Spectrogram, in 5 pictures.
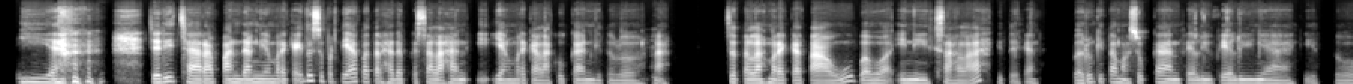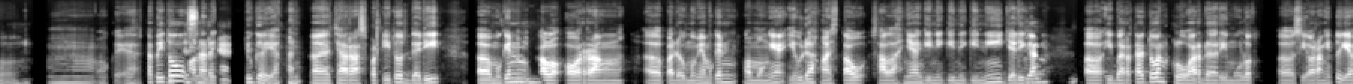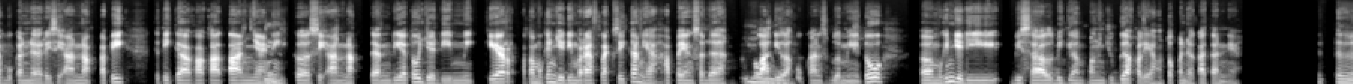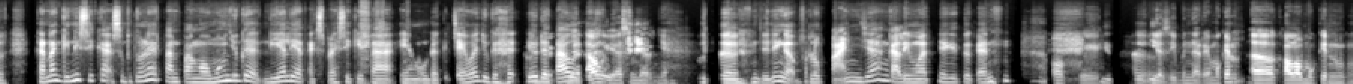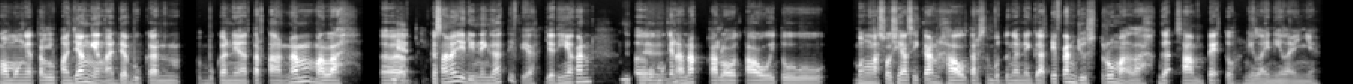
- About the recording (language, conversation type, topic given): Indonesian, podcast, Bagaimana kamu menyeimbangkan nilai-nilai tradisional dengan gaya hidup kekinian?
- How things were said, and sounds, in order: chuckle; in English: "value-value-nya"; other background noise; chuckle; laughing while speaking: "tuh. Betul"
